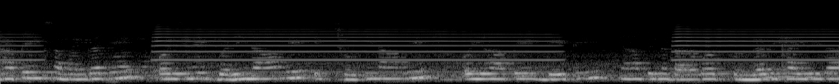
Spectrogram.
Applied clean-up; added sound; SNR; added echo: none; Trumpet; 16 dB; reverberation time 0.5 s.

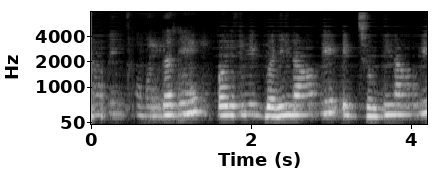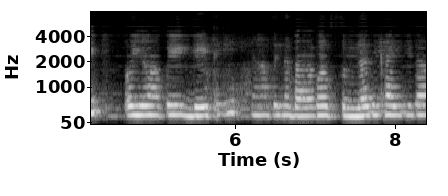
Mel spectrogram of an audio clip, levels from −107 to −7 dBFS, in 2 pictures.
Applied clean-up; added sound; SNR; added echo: neural mask model DeepFilterNet 3.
